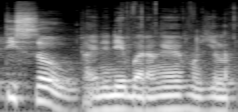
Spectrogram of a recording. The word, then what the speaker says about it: Tissot: ini quarternya tisunya langsung tulisannya Tissot bacanya tisel nah ini dia barangnya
